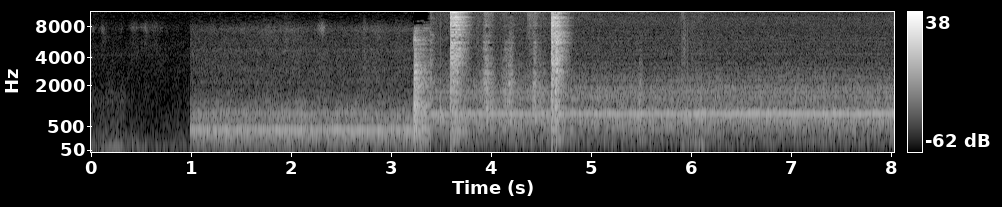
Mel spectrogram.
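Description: Small steel pieces clanking on a steel welding table: three sharp metallic knocks in quick succession a few seconds in, over a steady humming tone from the shop.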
